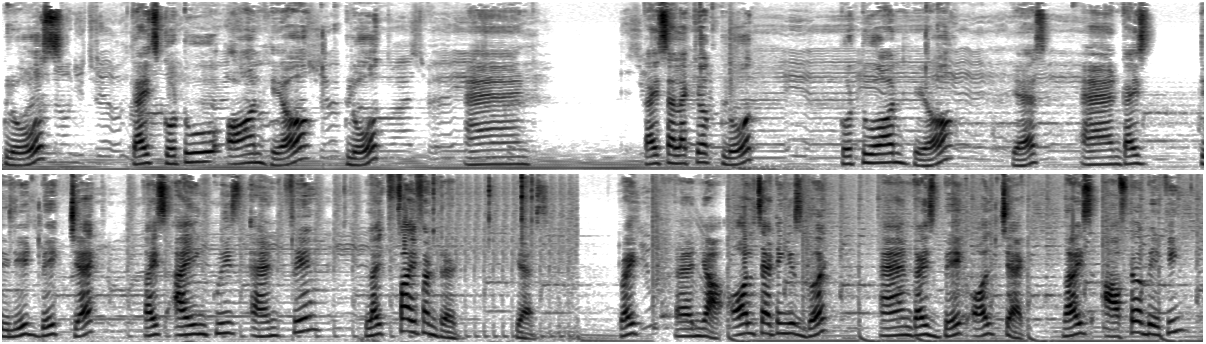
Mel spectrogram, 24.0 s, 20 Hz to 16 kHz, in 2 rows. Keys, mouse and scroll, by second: 7.4 click, 12.6-24.0 drag.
